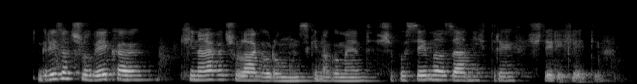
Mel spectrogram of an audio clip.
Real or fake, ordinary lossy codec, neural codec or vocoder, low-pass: fake; MP3, 48 kbps; vocoder, 44.1 kHz, 128 mel bands, Pupu-Vocoder; 7.2 kHz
